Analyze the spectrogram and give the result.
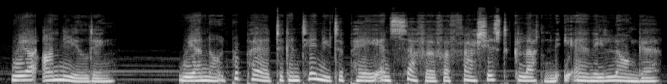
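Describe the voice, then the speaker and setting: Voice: mid-range voice, a little mellow. Formal narrator over music. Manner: formal, solemn declamation. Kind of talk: scripted political address narration. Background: background music.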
